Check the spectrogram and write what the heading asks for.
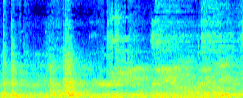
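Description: Bar background music and voices, with sharp clacks of pool balls knocking together, the loudest about half a second in.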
